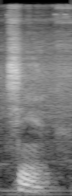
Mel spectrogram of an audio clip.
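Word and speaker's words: Qin: the state of chin it's spelled q-i-n you will see it in the text however it is pronounced chin and Chin ultimately became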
